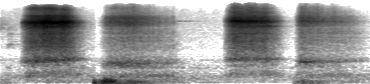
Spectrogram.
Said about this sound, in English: Also, when breathing, remember to take deepest breaths possible and try not to pause between the inhalation and the exhalation. So it should sound something like this.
